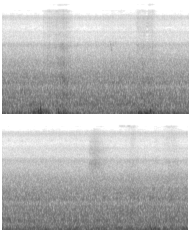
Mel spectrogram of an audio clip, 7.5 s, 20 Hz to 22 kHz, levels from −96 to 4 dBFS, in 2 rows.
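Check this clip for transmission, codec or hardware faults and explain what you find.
Nothing in the audio points to a transmission, codec or hardware problem.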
